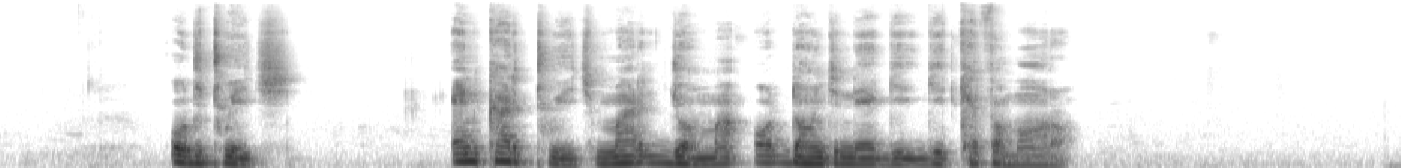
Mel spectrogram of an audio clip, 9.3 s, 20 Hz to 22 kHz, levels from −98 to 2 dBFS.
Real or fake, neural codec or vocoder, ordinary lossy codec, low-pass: real; none; none; 19.8 kHz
